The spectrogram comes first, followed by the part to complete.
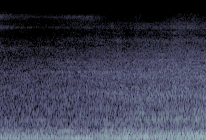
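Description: Low background rumble, growing louder toward the end.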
